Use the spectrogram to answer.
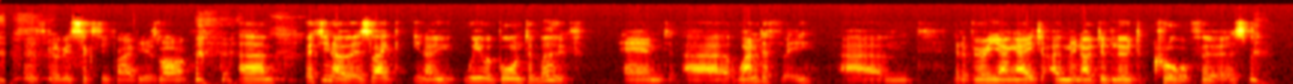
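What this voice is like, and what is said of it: New Zealand accent. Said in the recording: “your fabulous Kiwi accent”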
